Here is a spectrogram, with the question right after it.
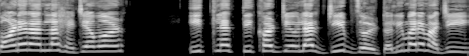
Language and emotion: Goan Konkani, angry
